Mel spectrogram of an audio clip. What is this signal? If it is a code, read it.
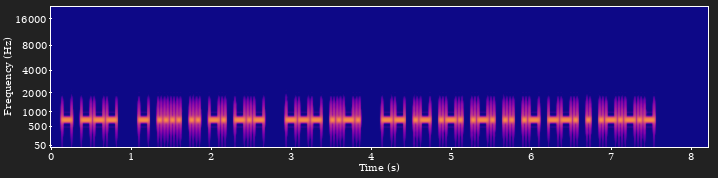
Morse code, heard as a keyed tone, about 30 wpm, 700 Hz. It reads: TO THINK OF MARRIAGE.
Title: Sentences from Top 800 Words 30wpm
